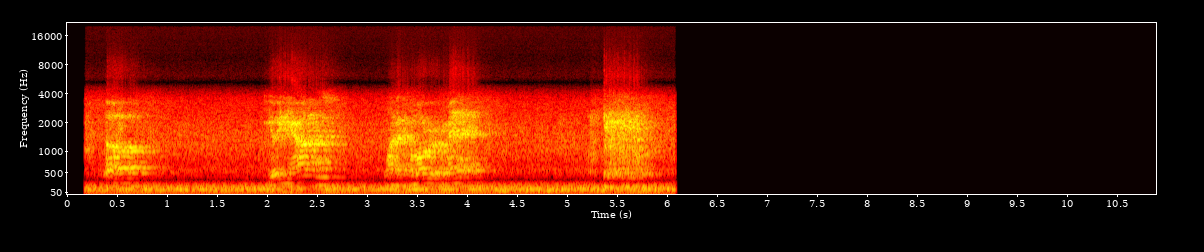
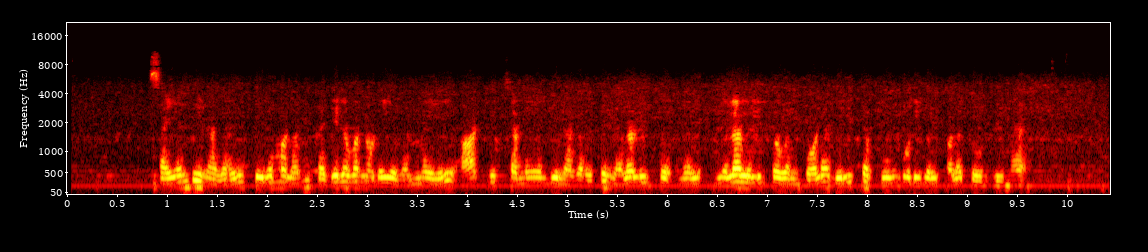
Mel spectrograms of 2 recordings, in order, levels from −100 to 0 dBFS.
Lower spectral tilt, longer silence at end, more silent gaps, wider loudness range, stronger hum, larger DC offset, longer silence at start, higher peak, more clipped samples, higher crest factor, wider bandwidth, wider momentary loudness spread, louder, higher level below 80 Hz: second, -4.5 dB/octave vs -6 dB/octave; first, 4.8 s vs 0.85 s; neither; about the same, 4 LU vs 3 LU; neither; first, 0.2% vs under 0.1%; second, 0.15 s vs 0.85 s; second, -12 dBFS vs -8 dBFS; neither; about the same, 18 dB vs 20 dB; first, over 20 kHz vs 7 kHz; first, 16 LU vs 8 LU; first, -26 LUFS vs -29 LUFS; first, -54 dBFS vs -76 dBFS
